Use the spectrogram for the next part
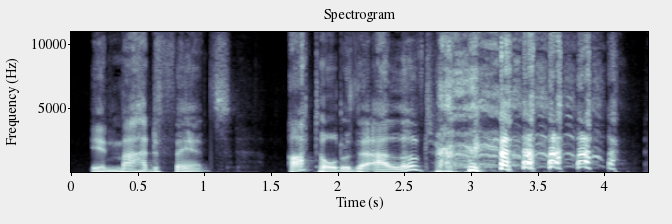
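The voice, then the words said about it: Imitates another person's voice. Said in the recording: “Terrible Bill Clinton accent”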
